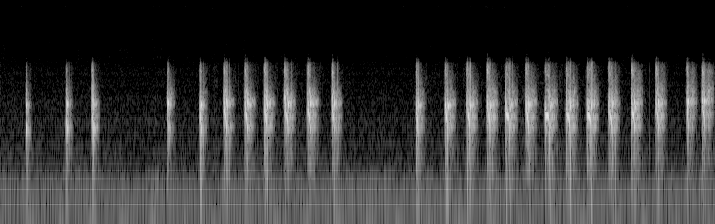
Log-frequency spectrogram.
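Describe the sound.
An air-operated game call blown alone in short, raspy notes: three spaced blasts, then a quick run of about nine, a pause, and a longer steady string of rapid calls.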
